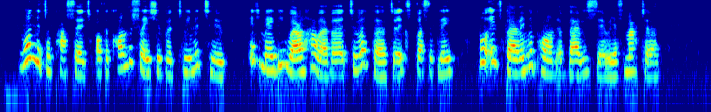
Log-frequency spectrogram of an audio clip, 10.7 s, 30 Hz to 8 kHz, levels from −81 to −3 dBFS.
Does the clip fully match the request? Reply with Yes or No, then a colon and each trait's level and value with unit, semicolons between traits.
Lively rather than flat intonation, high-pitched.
Yes: wide, 8.1 semitones; high, 225 Hz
